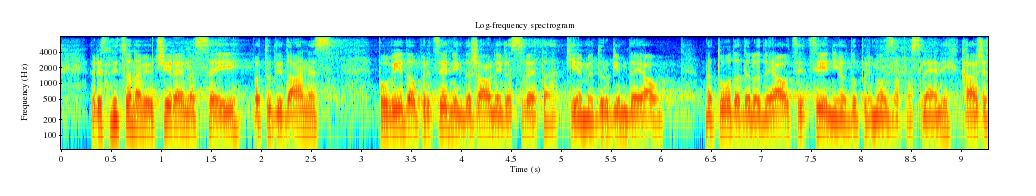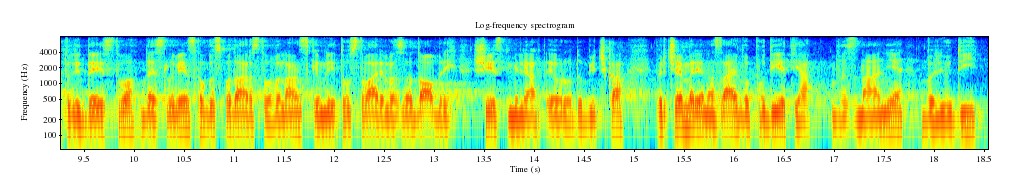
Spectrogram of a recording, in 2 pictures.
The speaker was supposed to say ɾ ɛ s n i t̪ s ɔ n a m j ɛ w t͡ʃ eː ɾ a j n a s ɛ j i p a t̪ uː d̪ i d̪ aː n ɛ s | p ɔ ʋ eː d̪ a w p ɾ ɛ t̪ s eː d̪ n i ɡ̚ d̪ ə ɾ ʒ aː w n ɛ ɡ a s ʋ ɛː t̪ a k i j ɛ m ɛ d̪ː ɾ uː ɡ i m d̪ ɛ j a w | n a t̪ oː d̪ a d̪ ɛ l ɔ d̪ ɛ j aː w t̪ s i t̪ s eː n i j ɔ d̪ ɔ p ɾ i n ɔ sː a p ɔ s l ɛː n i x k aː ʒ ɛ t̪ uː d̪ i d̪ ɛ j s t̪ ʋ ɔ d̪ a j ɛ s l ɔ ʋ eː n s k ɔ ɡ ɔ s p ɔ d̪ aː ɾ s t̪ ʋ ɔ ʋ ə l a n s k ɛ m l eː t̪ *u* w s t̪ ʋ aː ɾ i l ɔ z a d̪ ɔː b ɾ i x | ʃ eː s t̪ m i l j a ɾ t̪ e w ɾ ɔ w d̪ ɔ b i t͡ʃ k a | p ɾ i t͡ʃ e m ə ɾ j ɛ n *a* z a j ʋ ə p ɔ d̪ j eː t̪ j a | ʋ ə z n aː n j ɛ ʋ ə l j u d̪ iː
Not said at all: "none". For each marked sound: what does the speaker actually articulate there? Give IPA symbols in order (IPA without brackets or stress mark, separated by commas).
u, a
